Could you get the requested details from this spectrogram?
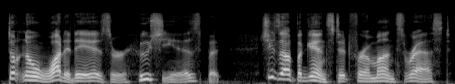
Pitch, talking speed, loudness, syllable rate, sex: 150 Hz, 235 wpm, -19 LUFS, 4.7 syllables/s, female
